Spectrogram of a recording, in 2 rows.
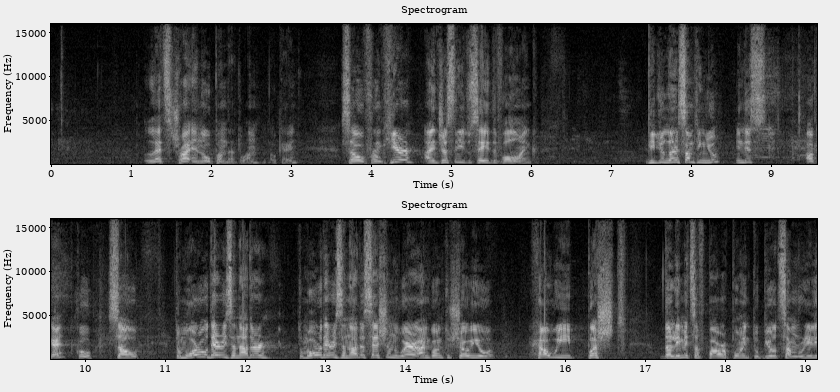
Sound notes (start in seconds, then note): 9.1 applause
